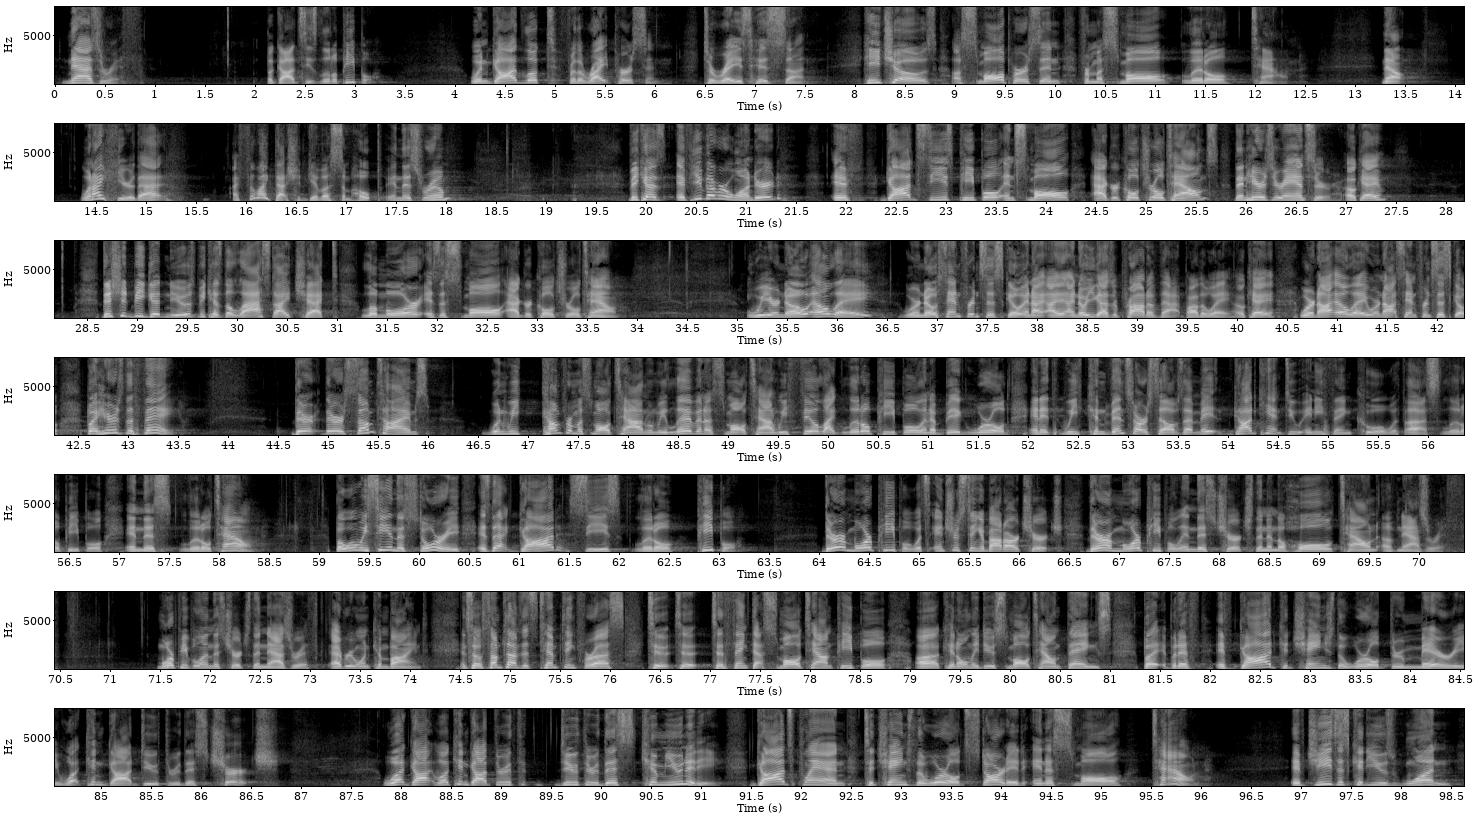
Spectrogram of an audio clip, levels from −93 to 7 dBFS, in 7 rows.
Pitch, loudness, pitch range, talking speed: 180 Hz, -23 LUFS, 155-215 Hz, 165 wpm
